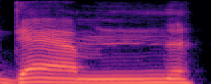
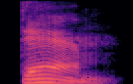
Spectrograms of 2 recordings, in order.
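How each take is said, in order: First: The final N sound is pronounced. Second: The final N sound is silent. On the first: The speaker calls it wrong. "I didn't say damn because the N silent" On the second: The speaker calls it right. "the N silent"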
